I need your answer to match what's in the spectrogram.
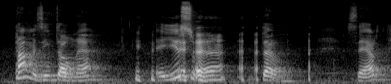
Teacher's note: a gente tem essa tendência de usar uma entonação mais incisiva, de... eu estou dizendo que é.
